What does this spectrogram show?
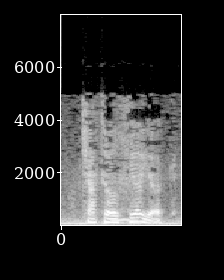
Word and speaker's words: Çatalhöyük: Actually spelled C-A-T-A-L, but it's called Çatalhöyük.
